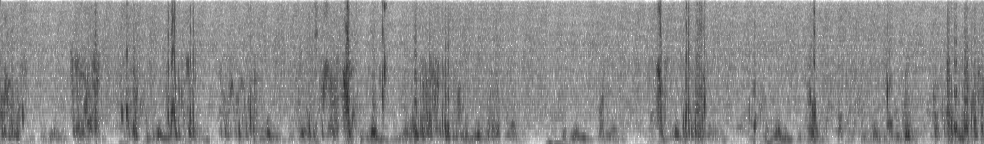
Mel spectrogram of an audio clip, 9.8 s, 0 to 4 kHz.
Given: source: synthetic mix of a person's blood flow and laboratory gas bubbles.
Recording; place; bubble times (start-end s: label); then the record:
Doppler ultrasound of blood flow; precordium
0.00-0.27 s: bubbles
0.69-1.01 s: bubbles
1.18-1.40 s: bubbles
1.64-1.99 s: bubbles
2.18-2.60 s: bubbles
3.04-3.56 s: bubbles
3.77-3.89 s: bubbles
4.07-4.66 s: bubbles
4.84-5.01 s: bubbles
5.97-6.06 s: bubbles
6.55-6.68 s: bubbles
6.79-7.08 s: bubbles
7.46-7.61 s: bubbles
8.06-8.21 s: bubbles
8.37-8.44 s: bubbles
8.84-9.01 s: bubbles
9.29-9.85 s: bubbles
From the record:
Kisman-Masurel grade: 243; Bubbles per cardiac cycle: several, 3 to 8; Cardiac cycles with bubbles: 100%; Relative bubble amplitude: loud (0.450 to 0.775); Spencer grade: 3 (all of the cardiac periods contain showers or single bubble signals, but not dominating or overriding the cardiac motion signals); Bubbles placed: only in the low amplitude regions of the cardiac cycle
